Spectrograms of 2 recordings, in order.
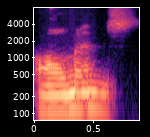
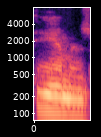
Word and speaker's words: almonds: Growers some pronounce it Alman some pronounce it Ammons with a silent L and I told him what I do with people because I say Ammons with a silent L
